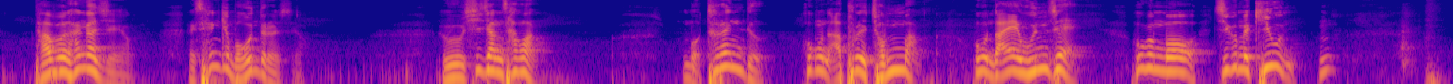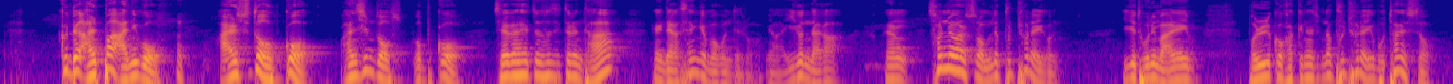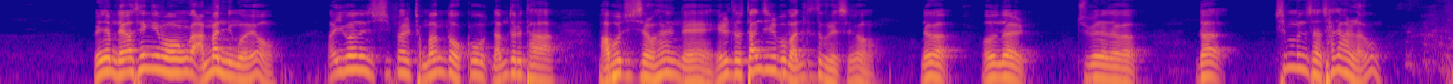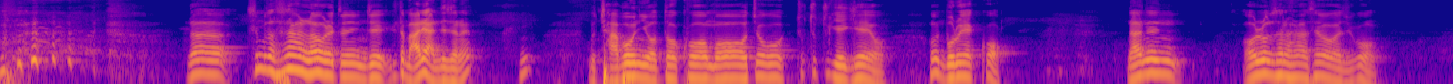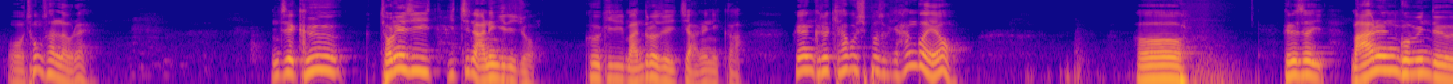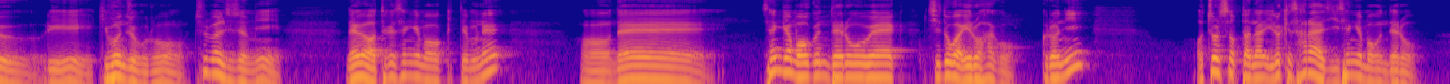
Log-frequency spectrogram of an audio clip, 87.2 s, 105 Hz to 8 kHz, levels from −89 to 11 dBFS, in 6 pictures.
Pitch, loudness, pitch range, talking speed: 145 Hz, -20 LUFS, 120-180 Hz, 270 characters per minute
